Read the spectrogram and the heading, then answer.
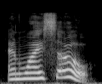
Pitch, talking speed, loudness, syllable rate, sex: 270 Hz, 175 wpm, -14 LUFS, 3.5 syllables/s, female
